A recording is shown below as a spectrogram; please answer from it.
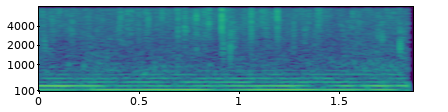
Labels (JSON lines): {"label": "biophony, midshipman", "recorder": "SoundTrap 500"}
